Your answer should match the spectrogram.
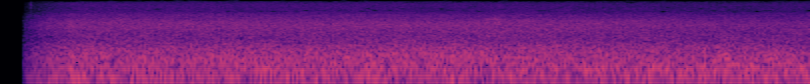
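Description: Steady rushing noise of river water flowing past the concrete piers and gates of an irrigation barrage.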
